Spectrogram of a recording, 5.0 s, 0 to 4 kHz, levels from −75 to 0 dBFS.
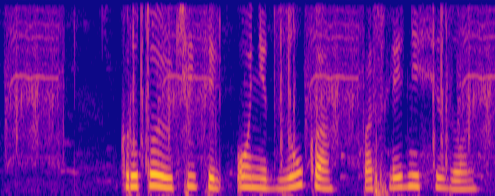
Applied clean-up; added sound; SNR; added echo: none; Camera; 19 dB; none.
